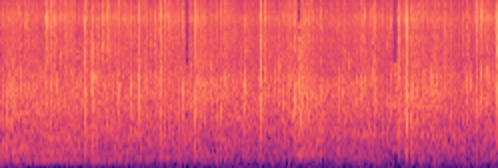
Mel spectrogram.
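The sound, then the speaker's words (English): Dense, steady clapping from an audience applauding Jesus during a sermon. The claps crackle evenly and stay at a moderate level throughout, with no voices over them. “Blessed are those who are clapping for Jesus.”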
